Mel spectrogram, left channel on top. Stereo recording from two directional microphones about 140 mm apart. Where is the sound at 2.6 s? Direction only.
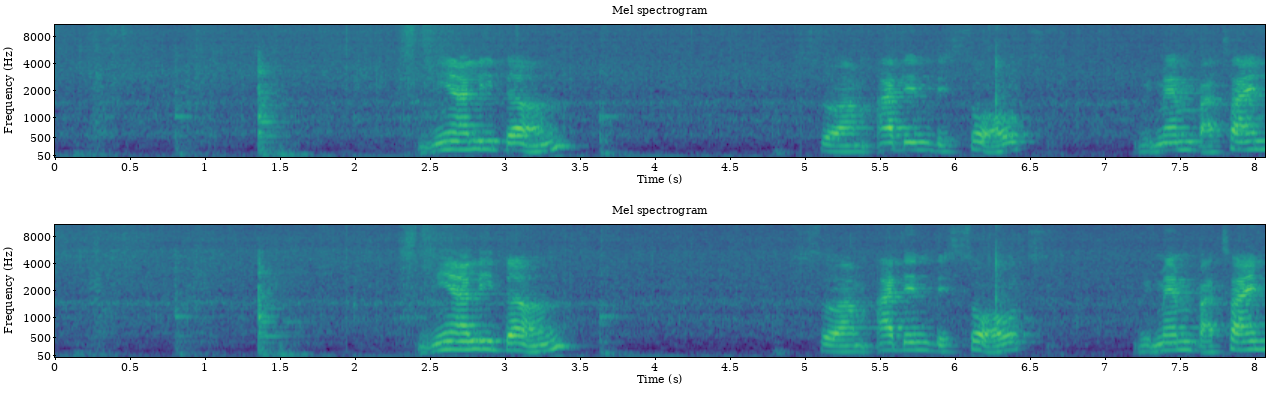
70° right (ahead or behind).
